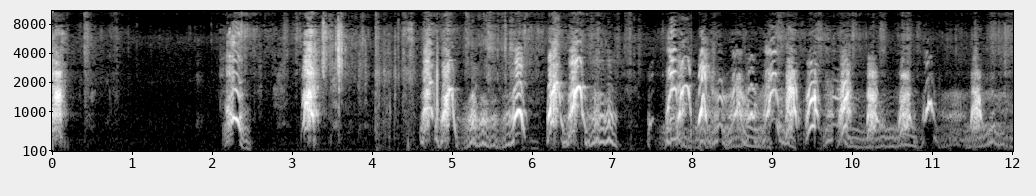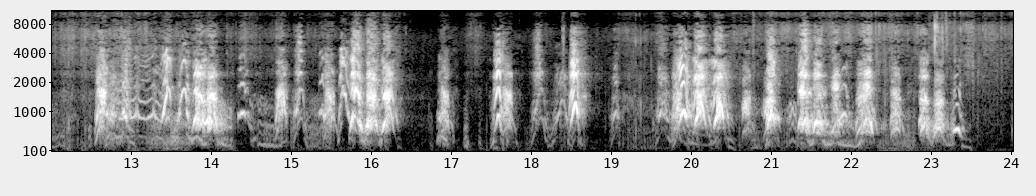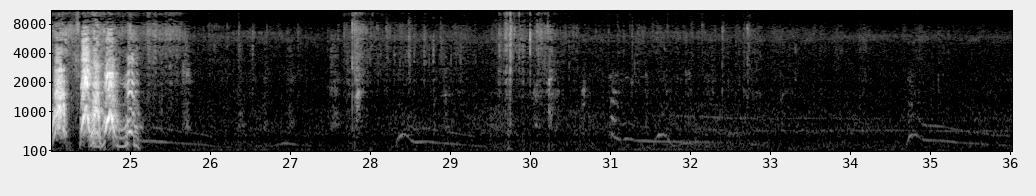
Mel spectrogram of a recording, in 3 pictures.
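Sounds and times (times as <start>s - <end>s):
puppy barking: 0.0s - 0.2s, 2.1s - 2.5s, 3.1s - 3.4s, 4.6s - 11.7s, 12.5s - 25.2s.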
